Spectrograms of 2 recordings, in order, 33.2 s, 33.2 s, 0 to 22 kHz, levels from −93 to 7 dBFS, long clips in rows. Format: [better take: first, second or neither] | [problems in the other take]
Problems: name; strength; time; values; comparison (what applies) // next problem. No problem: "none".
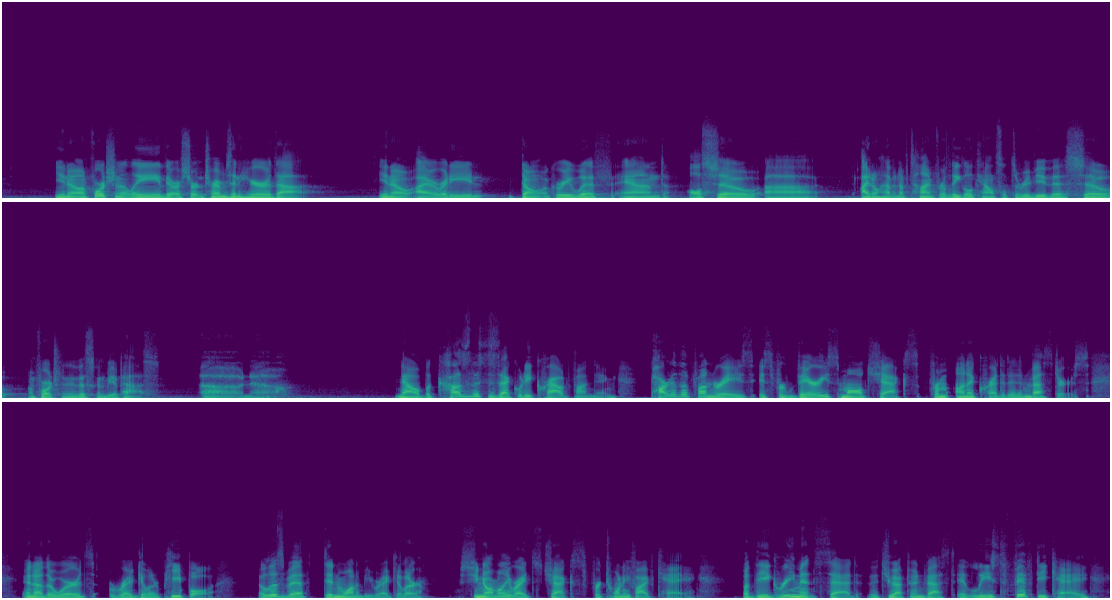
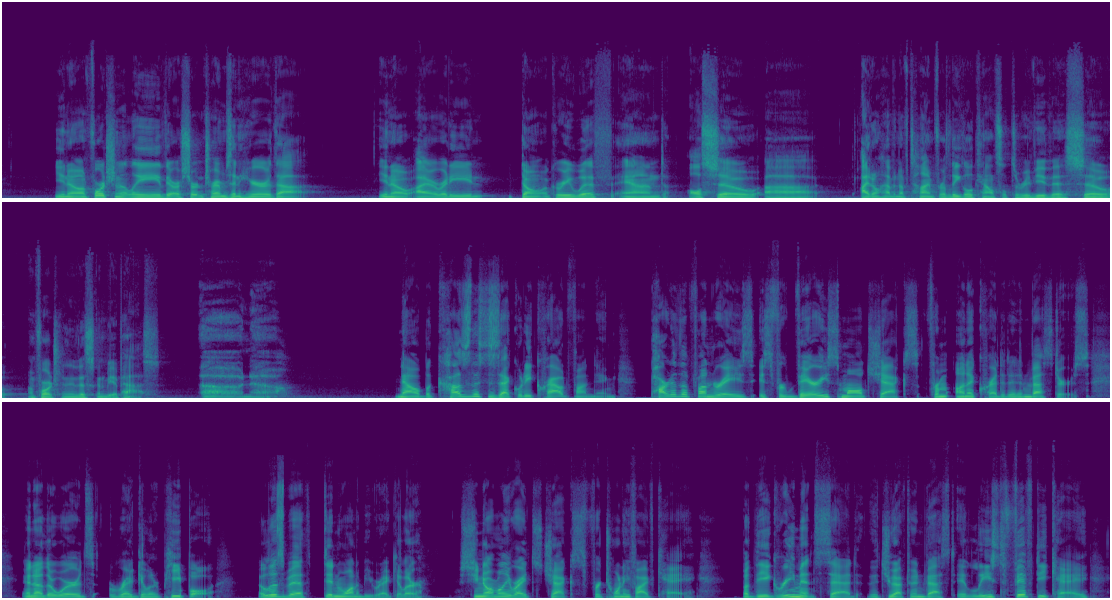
second | muffled; very; fading above 2.5 kHz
